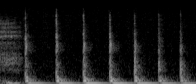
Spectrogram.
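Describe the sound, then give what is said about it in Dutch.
Knocking on a door: a steady series of evenly spaced hollow raps, close to four per second, each sharp and clear with no talk over them. “Wie tikt daar? Oh, Ernie. Ernie, dat zal hem zijn, Ernie.”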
